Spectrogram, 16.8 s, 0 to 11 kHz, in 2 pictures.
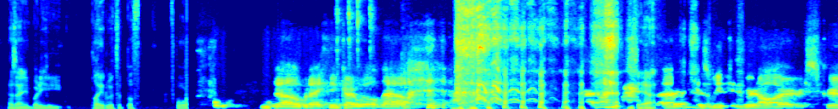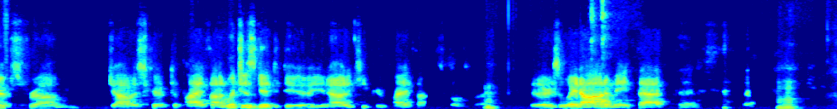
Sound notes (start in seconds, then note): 4.0 laughter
